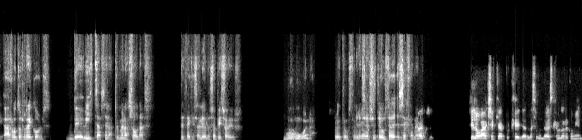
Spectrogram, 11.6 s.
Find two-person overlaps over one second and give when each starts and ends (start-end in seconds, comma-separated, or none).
7.1-8.5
